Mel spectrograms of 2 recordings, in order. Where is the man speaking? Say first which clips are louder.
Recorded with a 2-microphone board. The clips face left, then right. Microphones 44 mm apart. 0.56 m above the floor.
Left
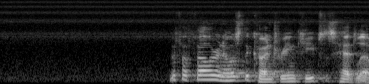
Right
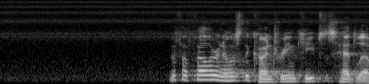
Right 1 dB; 5° right (ahead or behind), 0.8 m.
